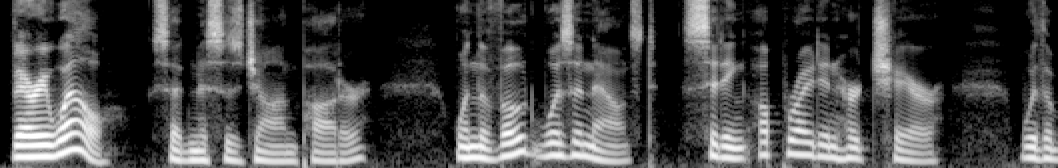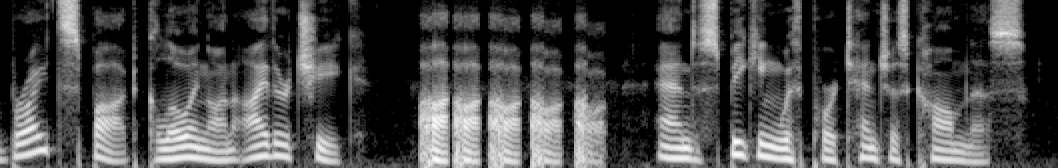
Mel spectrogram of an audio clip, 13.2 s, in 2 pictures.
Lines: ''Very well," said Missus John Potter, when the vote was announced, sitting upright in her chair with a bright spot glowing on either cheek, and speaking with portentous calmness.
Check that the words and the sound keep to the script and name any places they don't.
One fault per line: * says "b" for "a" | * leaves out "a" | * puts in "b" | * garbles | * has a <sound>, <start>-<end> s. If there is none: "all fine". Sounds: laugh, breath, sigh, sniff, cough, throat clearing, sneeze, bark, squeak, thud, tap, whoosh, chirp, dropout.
* has a laugh, 9.2-10.4 s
